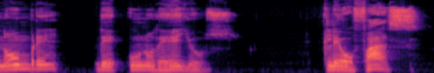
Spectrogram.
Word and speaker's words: Cleofás: de uno de ellos cleofás con acento en la ultima cleofás y por qué no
